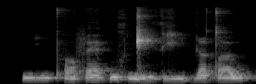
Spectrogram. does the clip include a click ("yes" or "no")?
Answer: yes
